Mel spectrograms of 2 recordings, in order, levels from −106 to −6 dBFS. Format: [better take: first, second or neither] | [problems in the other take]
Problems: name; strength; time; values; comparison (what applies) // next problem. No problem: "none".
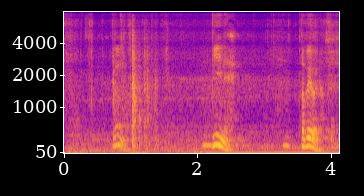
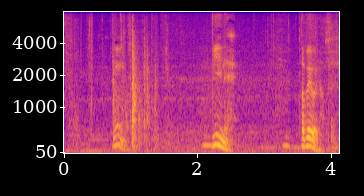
second | background sound (Drip); 7 dB below the speech // room echo; dies away in 2.1 s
